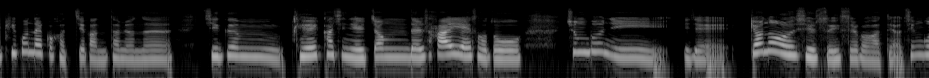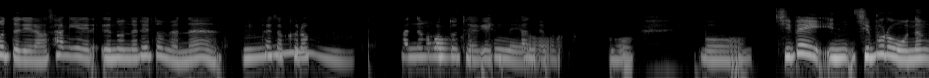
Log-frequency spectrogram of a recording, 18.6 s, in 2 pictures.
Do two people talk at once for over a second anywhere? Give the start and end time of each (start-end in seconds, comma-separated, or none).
13.5-14.9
